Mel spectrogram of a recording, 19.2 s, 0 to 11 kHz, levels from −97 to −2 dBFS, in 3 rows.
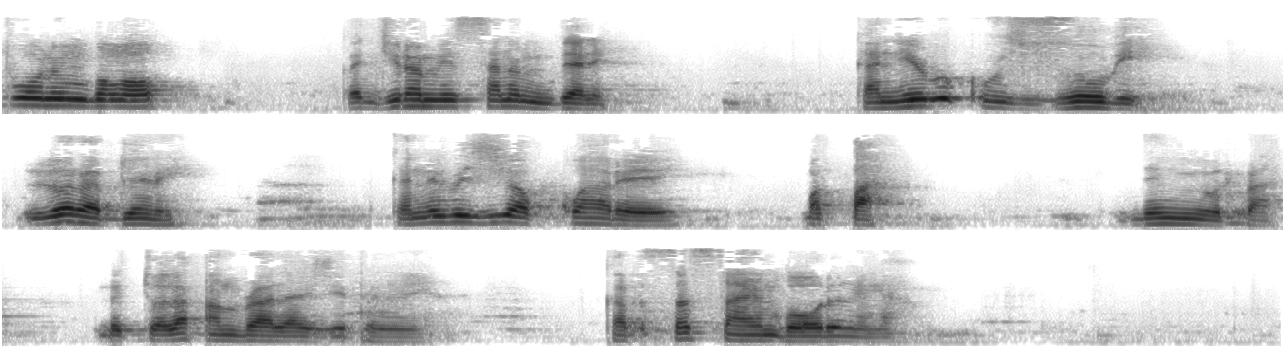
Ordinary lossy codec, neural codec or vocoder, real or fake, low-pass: MP3, 32 kbps; codec, 16 kHz, 1 kbps, X-Codec, HuBERT features, trained on general audio; fake; 7.2 kHz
